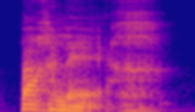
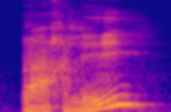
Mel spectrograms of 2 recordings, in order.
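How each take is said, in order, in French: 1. Le mot finit par un son R audible. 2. Le mot finit par une voyelle, sans R. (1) "et non parlèrent" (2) "le R et le E forment ensemble un son E. Donc on dit parler"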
